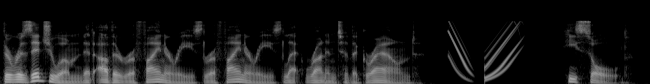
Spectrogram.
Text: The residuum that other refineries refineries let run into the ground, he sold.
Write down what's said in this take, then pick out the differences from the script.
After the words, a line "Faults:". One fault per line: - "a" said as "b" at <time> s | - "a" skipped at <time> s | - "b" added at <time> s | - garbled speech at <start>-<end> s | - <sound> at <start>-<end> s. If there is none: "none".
The residuum that other refineries refineries let run into the ground, he sold.
Faults:
- chirp at 4.5-5.3 s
